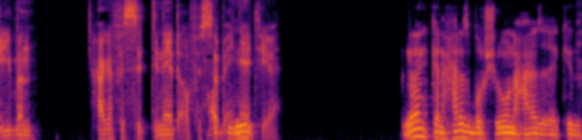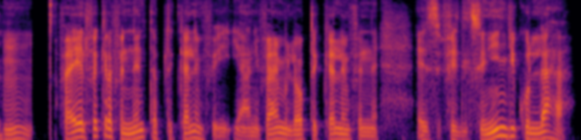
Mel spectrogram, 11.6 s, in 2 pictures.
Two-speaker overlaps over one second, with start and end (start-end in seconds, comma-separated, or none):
none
